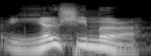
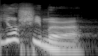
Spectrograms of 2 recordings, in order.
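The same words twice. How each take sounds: First: The name is said in the usual pronunciation. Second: The name is said in a regional pronunciation.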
